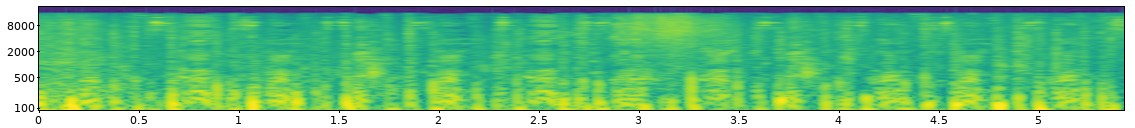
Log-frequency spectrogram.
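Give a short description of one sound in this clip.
A horse's hooves thud steadily on a dirt path.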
